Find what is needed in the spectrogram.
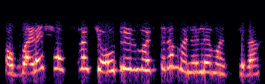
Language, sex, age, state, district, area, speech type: Kannada, female, 18-30, Karnataka, Mysore, rural, conversation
